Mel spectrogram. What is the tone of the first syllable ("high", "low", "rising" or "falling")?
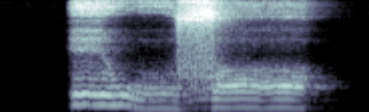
high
